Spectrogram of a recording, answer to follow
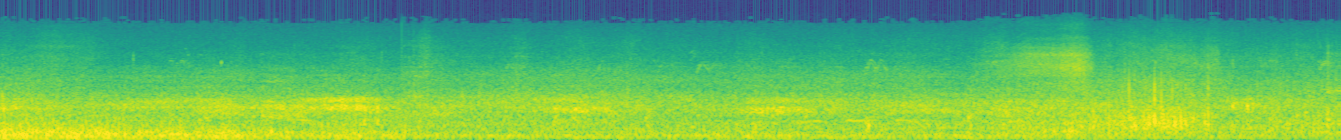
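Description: Steady riverbank ambience: a low rumble of noise, like wind on the microphone, with faint indistinct sounds over it and nothing loud.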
